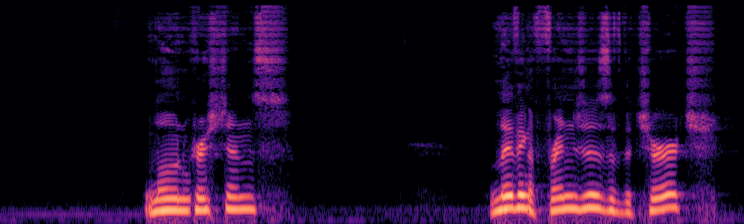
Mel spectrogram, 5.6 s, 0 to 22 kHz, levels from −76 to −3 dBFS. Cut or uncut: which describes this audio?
cut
